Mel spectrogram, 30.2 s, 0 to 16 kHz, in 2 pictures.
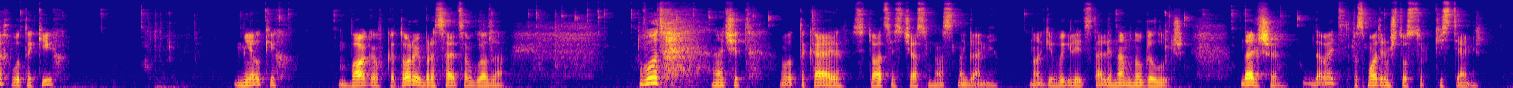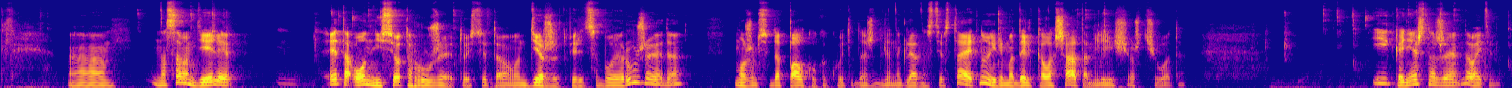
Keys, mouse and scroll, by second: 0.4 s, 1.0-1.4 drag, 1.5 alt+v, 2.6 alt+right click, 2.9-3.3 alt+drag, 4.8 alt+v, 5.3 click, 5.6 alt+middle click, 5.9 alt+right click, 6.0 alt+drag, 6.4 alt+v, 6.6 alt+middle drag, 6.9 alt+right drag, 7.5 alt+middle drag, 10.2 alt+click, 11.4 alt+v, 11.7 alt+middle click, 12.0 alt+click, 12.4 alt+right click, 12.8 alt+middle drag, 13.8 click, 16.5-17.0 drag, 17.2 alt+v, 18.2 alt+v, 18.5 alt+middle drag, 18.8 alt+right drag, 19.0-19.6 alt+drag, 25.9 click, 26.2 alt+v, 27.8 alt+v, 28.3 alt+right drag, 28.6 alt+middle drag, 29.2 click, 29.7 shift+right click.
